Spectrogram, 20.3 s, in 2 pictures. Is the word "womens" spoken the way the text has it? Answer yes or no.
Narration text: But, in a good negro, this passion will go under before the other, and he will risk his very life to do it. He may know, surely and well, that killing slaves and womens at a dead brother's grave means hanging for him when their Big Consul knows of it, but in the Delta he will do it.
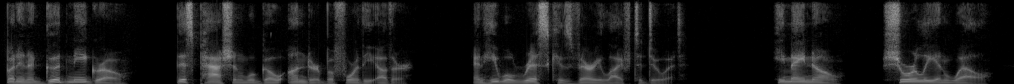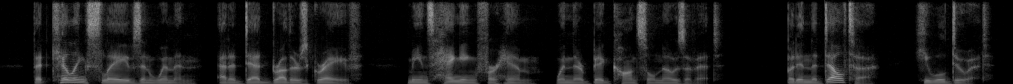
no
